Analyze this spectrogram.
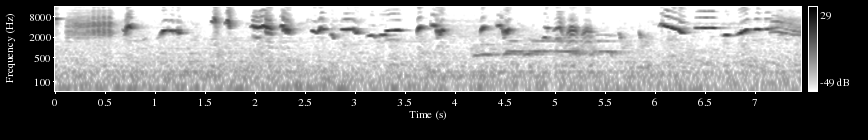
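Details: Vigorous Oriental magpie-robin song, a lively sequence of chirps, whistled trills and twisting slurs, with a low steady whistle in the middle and a bright rising flourish near the end.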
